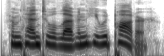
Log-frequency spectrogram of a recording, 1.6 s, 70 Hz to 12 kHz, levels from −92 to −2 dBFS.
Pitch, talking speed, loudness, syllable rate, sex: 200 Hz, 255 wpm, -16 LUFS, 6.5 syllables/s, female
